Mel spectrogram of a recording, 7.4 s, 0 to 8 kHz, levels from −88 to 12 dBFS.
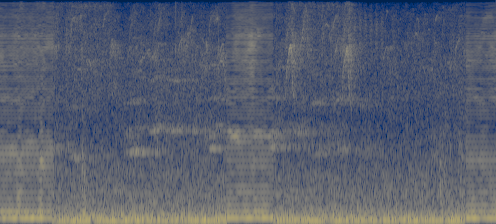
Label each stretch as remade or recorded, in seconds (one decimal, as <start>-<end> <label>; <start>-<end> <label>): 0.0-0.8 remade; 0.8-3.4 recorded; 3.4-4.1 remade; 4.1-7.0 recorded; 7.0-7.4 remade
